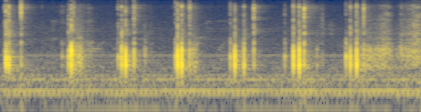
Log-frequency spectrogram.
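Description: A small black plastic external hard drive, held in one hand, has its casing rubbed and scratched with the fingertips and short nails. About thirteen short, dry scratchy bursts come mostly in quick pairs roughly every half second, with a mid-range body and bright crackly edges. A faint steady low hum runs underneath.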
